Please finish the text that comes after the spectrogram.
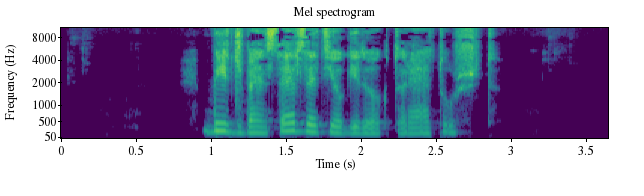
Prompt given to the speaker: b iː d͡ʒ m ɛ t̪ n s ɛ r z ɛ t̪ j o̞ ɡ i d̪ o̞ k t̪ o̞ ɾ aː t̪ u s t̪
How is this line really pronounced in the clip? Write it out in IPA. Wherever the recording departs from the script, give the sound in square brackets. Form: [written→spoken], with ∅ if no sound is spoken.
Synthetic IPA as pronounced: b [iː→i] d͡ʒ [m→b] ɛ [t̪→∅] n s ɛ r z ɛ t̪ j o̞ ɡ i d̪ o̞ k t̪ o̞ ɾ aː t̪ u [s→ʃ] t̪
